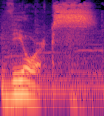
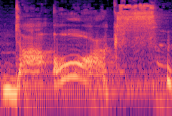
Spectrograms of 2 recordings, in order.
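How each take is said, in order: First: It is said in his normal voice. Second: It is said in a rowdy, hooligan-like orc voice.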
